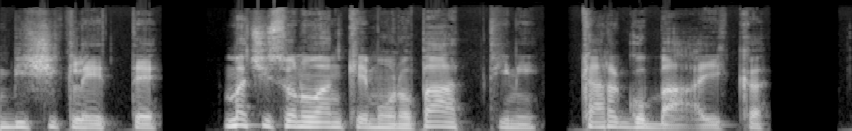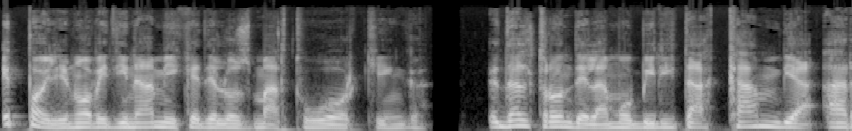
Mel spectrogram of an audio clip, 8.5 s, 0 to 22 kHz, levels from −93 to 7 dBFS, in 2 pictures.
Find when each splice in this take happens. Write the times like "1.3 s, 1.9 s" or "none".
2.8 s, 6.5 s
